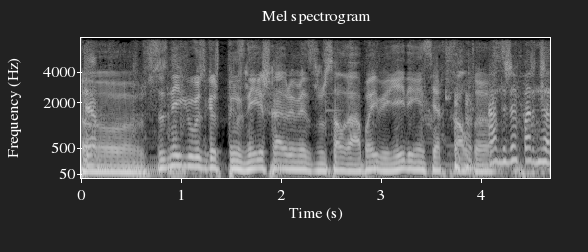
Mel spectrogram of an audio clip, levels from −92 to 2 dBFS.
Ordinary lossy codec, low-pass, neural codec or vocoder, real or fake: none; none; none; real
